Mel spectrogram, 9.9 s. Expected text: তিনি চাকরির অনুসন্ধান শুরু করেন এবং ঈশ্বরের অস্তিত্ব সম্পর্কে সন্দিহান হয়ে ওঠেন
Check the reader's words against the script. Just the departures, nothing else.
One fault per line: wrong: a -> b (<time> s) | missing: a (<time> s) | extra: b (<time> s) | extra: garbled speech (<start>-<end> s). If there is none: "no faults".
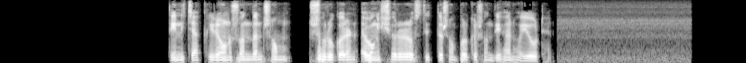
no faults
